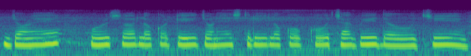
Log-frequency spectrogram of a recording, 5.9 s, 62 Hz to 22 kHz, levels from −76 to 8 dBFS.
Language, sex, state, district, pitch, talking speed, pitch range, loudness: Odia, female, Odisha, Malkangiri, 210 Hz, 100 wpm, 200-215 Hz, -12 LUFS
